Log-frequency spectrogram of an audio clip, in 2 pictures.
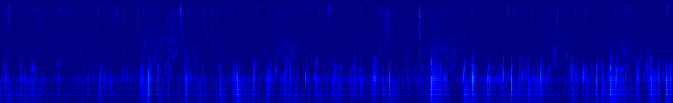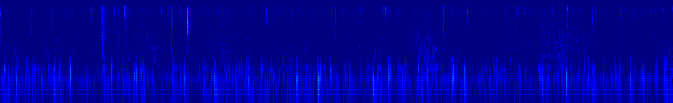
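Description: A fire crackles in a small furnace.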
